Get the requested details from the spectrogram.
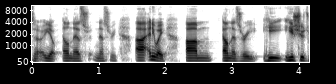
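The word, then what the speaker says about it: En-Nesyri: Like, it's great buildup from Sevilla and an El Nasri shot. Is that how you say his name? It's not, probably not. How you say it. It's El Nesri.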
